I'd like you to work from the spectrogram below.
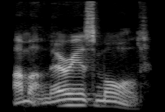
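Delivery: loud, comical, processed and altered voice effect. A mold introduces itself, in a funny altered voice. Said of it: "you have a funny voice".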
